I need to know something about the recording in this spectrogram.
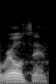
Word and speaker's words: Rilzin: It's spelled Rilzin. R-I-L. Rilzin. R-I-L. Rilzin.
